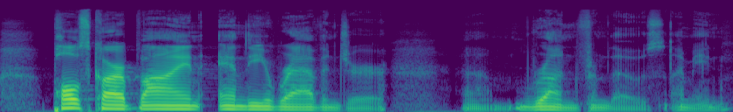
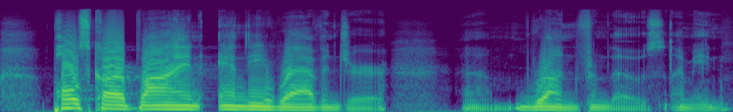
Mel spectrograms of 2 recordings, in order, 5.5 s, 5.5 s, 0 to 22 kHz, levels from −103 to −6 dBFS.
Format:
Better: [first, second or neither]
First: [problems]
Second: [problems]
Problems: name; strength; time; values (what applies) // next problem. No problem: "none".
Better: first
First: none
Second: distortion; heavy; 6 dB below the speech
